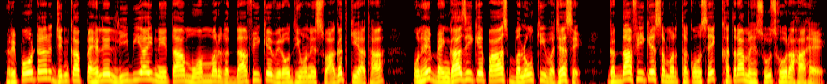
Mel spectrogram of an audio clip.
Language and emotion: Hindi, neutral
